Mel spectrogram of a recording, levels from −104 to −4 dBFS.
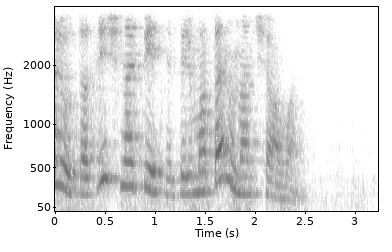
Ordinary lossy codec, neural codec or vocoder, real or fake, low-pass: Opus, 16 kbps; none; real; 3.6 kHz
